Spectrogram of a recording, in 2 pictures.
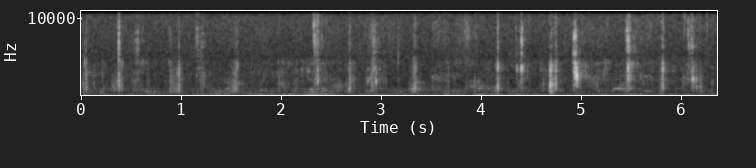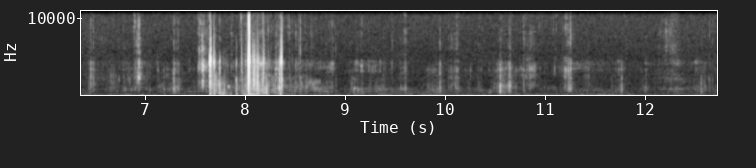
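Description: Close-up eating sounds of jengkol balado and rice eaten by hand: wet chewing with many small mouth clicks and smacks, and one louder, longer burst of noise about eight seconds in.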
